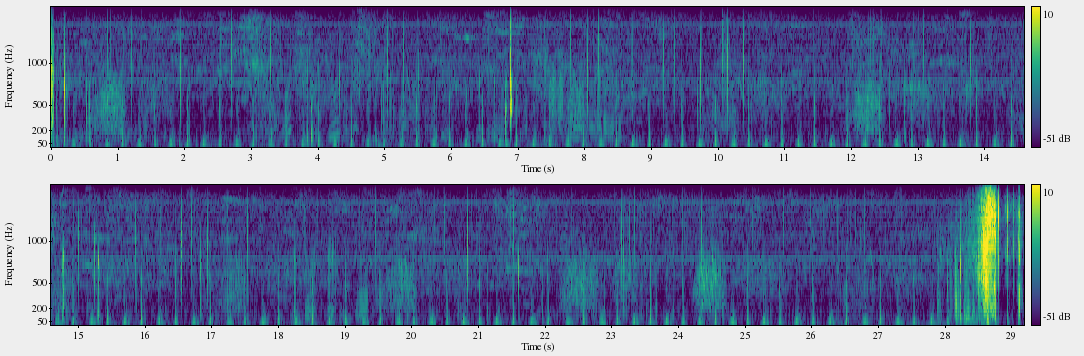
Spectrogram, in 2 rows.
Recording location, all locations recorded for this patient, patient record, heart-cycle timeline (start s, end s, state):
pulmonary valve (PV)
aortic valve (AV)+pulmonary valve (PV)+tricuspid valve (TV)+tricuspid valve (TV)+mitral valve (MV)
#Age: Child
#Sex: Male
#Height: 111.0 cm
#Weight: 24.0 kg
#Pregnancy status: False
#Murmur: Absent
#Murmur locations: nan
#Most audible location: nan
#Systolic murmur timing: nan
#Systolic murmur shape: nan
#Systolic murmur grading: nan
#Systolic murmur pitch: nan
#Systolic murmur quality: nan
#Diastolic murmur timing: nan
#Diastolic murmur shape: nan
#Diastolic murmur grading: nan
#Diastolic murmur pitch: nan
#Diastolic murmur quality: nan
#Outcome: Normal
#Campaign: 2014 screening campaign
0.00	7.72	unannotated
7.72	7.84	S1
7.84	7.96	systole
7.96	8.04	S2
8.04	8.22	diastole
8.22	8.32	S1
8.32	8.46	systole
8.46	8.54	S2
8.54	8.70	diastole
8.70	8.82	S1
8.82	8.94	systole
8.94	9.04	S2
9.04	9.20	diastole
9.20	9.30	S1
9.30	9.44	systole
9.44	9.54	S2
9.54	9.70	diastole
9.70	9.82	S1
9.82	9.94	systole
9.94	10.04	S2
10.04	10.20	diastole
10.20	10.32	S1
10.32	10.44	systole
10.44	10.54	S2
10.54	10.70	diastole
10.70	10.80	S1
10.80	10.94	systole
10.94	11.02	S2
11.02	11.18	diastole
11.18	11.30	S1
11.30	11.42	systole
11.42	11.52	S2
11.52	11.68	diastole
11.68	11.78	S1
11.78	11.92	systole
11.92	12.00	S2
12.00	12.16	diastole
12.16	12.30	S1
12.30	12.40	systole
12.40	12.50	S2
12.50	12.66	diastole
12.66	12.76	S1
12.76	12.88	systole
12.88	12.98	S2
12.98	13.12	diastole
13.12	13.24	S1
13.24	13.36	systole
13.36	13.46	S2
13.46	13.62	diastole
13.62	13.72	S1
13.72	13.86	systole
13.86	13.96	S2
13.96	14.14	diastole
14.14	14.24	S1
14.24	14.38	systole
14.38	14.48	S2
14.48	14.68	diastole
14.68	14.82	S1
14.82	14.90	systole
14.90	15.00	S2
15.00	15.18	diastole
15.18	15.30	S1
15.30	15.42	systole
15.42	15.52	S2
15.52	15.68	diastole
15.68	15.78	S1
15.78	15.92	systole
15.92	16.02	S2
16.02	16.20	diastole
16.20	16.30	S1
16.30	16.44	systole
16.44	16.54	S2
16.54	16.72	diastole
16.72	16.82	S1
16.82	16.96	systole
16.96	17.04	S2
17.04	17.24	diastole
17.24	17.36	S1
17.36	17.48	systole
17.48	17.58	S2
17.58	17.74	diastole
17.74	17.86	S1
17.86	17.98	systole
17.98	18.08	S2
18.08	18.24	diastole
18.24	18.34	S1
18.34	18.48	systole
18.48	18.58	S2
18.58	18.74	diastole
18.74	18.86	S1
18.86	19.00	systole
19.00	19.08	S2
19.08	19.24	diastole
19.24	19.38	S1
19.38	19.50	systole
19.50	19.60	S2
19.60	19.78	diastole
19.78	19.90	S1
19.90	20.02	systole
20.02	20.10	S2
20.10	20.28	diastole
20.28	20.38	S1
20.38	20.52	systole
20.52	20.60	S2
20.60	20.76	diastole
20.76	20.88	S1
20.88	21.00	systole
21.00	21.10	S2
21.10	21.26	diastole
21.26	21.36	S1
21.36	21.50	systole
21.50	21.60	S2
21.60	21.78	diastole
21.78	21.90	S1
21.90	22.02	systole
22.02	22.12	S2
22.12	22.32	diastole
22.32	22.44	S1
22.44	22.56	systole
22.56	22.66	S2
22.66	22.82	diastole
22.82	22.94	S1
22.94	23.06	systole
23.06	23.16	S2
23.16	23.32	diastole
23.32	23.44	S1
23.44	23.56	systole
23.56	23.66	S2
23.66	23.80	diastole
23.80	23.92	S1
23.92	24.04	systole
24.04	24.14	S2
24.14	24.30	diastole
24.30	24.42	S1
24.42	24.54	systole
24.54	24.62	S2
24.62	24.78	diastole
24.78	24.90	S1
24.90	25.02	systole
25.02	25.12	S2
25.12	25.26	diastole
25.26	25.38	S1
25.38	25.50	systole
25.50	25.60	S2
25.60	25.76	diastole
25.76	25.86	S1
25.86	26.00	systole
26.00	26.10	S2
26.10	26.26	diastole
26.26	26.36	S1
26.36	26.50	systole
26.50	26.60	S2
26.60	26.78	diastole
26.78	26.88	S1
26.88	27.02	systole
27.02	27.10	S2
27.10	27.28	diastole
27.28	27.38	S1
27.38	27.52	systole
27.52	27.62	S2
27.62	27.78	diastole
27.78	29.20	unannotated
